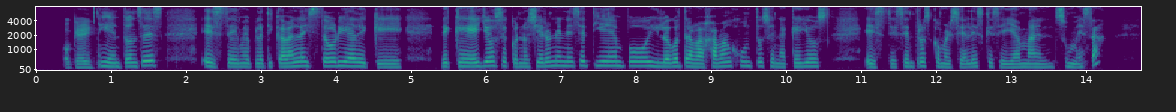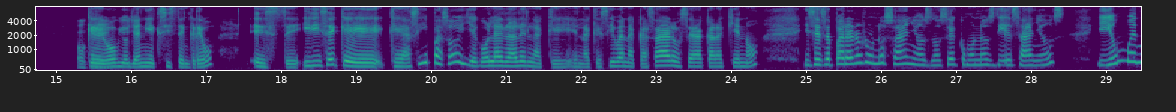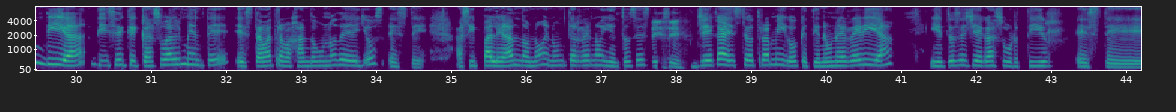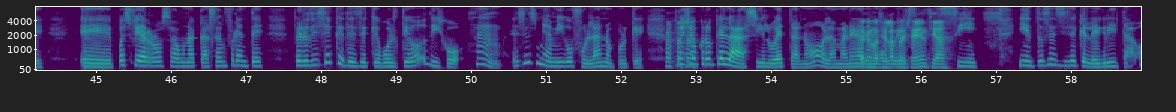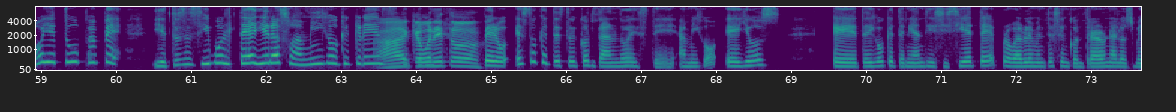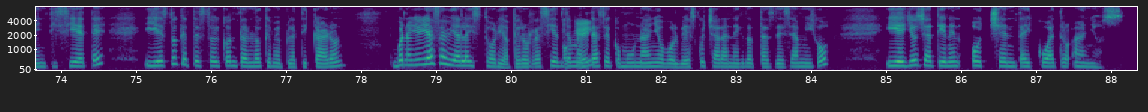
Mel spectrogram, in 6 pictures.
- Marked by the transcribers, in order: tapping; chuckle
- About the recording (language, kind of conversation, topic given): Spanish, podcast, ¿Has conocido a alguien por casualidad que haya cambiado tu mundo?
